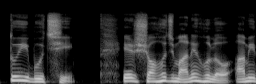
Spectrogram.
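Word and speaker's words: 对不起: যার উচ্চারণ তুই বুঝি। এর সহজ মানে হলো আমি দুঃখিত। উচ্চারণটা আরেকবার মন দিয়ে শুনুন। তুই বুঝি।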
